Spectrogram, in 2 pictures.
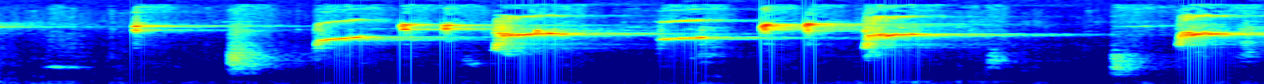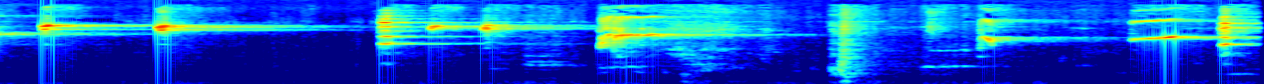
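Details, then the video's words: Sunbird, kolibri ninja, singing for masteran: clean isolated phrases of rising and falling whistles mixed with quick chips, separated by short pauses, in an otherwise quiet background. "MASTERAN KICAUN KONIN KOLIBRI NINJA SINGING BIRDS"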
